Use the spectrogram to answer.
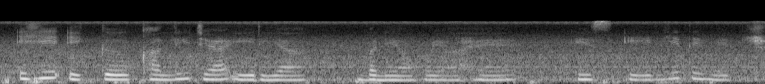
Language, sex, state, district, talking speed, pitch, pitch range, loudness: Punjabi, female, Punjab, Kapurthala, 95 wpm, 215 Hz, 205-230 Hz, -16 LUFS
